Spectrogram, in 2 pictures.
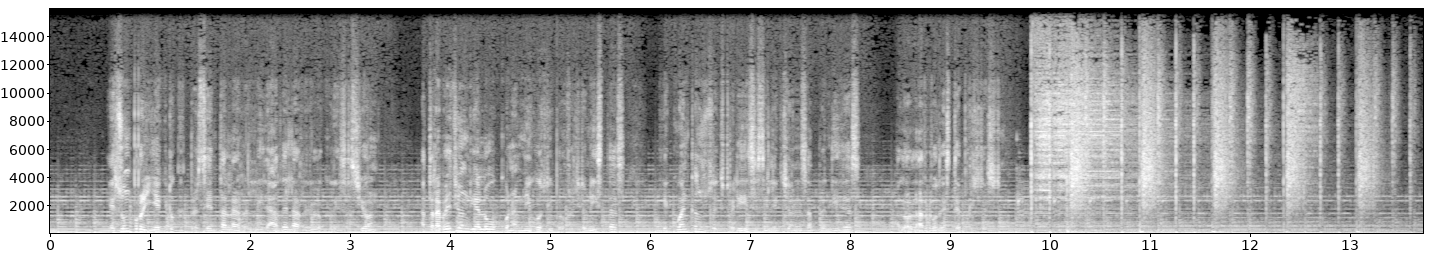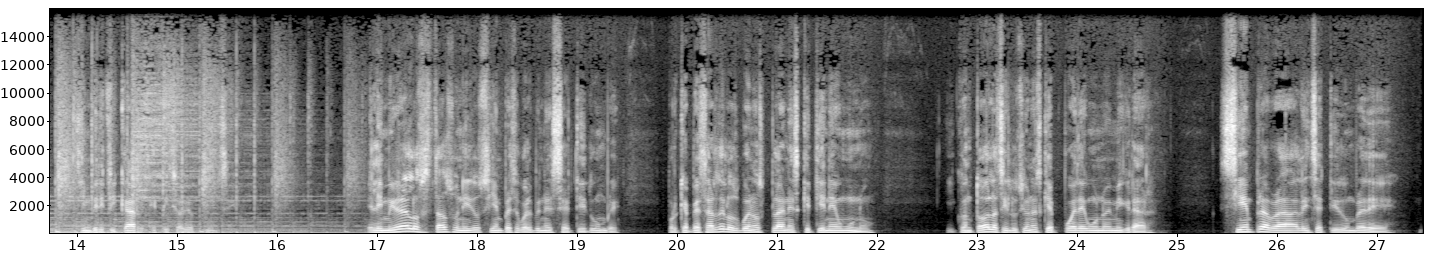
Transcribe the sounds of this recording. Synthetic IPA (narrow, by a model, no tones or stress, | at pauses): e̞sumpɾo̞ʝe̞k̚t̪o̞ke̞pɾe̞se̞nt̪alarealiðaðːe̞larelo̞kalisasjo̞nat̪ɾaβe̞zðeund̪jalo̞ɣ̞o̞ko̞namiɣo̞sipɾo̞fe̞sjo̞nist̪as | ke̞kwe̞nt̪ansuse̞kspe̞ɾje̞nsjasile̞ksjo̞ne̞sapɾe̞nd̪iðasalo̞laɾɣoðee̞st̪epɾo̞se̞so | simbe̞ɾifikaɾe̞piso̞ð̞jo̞kinse | e̞lemiɣɾaɾalo̞s̬e̞st̪að̞o̞suniðo̞sːje̞mpɾes̬eβwe̞lβeunainse̞ɾt̪iðumbɾe̞ | po̞ɾke̞ap̬e̞saɾðe̞lo̞zβweno̞splane̞ske̞t̪je̞ne̞uno̞ | iko̞nt̪o̞ðazlas̬ilusjo̞ne̞ske̞pwe̞ðe̞uno̞emiɣɾaɾ | sje̞mpɾe̞aβɾalainse̞ɾt̪iðumbɾe̞ðe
